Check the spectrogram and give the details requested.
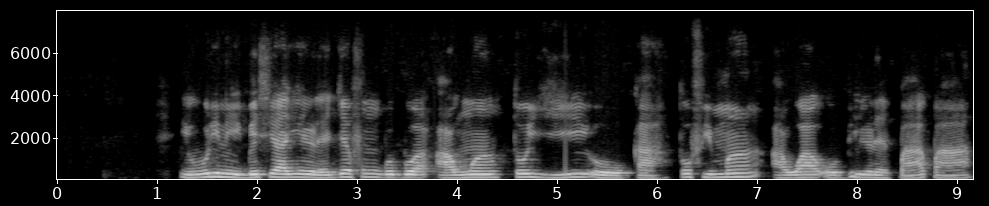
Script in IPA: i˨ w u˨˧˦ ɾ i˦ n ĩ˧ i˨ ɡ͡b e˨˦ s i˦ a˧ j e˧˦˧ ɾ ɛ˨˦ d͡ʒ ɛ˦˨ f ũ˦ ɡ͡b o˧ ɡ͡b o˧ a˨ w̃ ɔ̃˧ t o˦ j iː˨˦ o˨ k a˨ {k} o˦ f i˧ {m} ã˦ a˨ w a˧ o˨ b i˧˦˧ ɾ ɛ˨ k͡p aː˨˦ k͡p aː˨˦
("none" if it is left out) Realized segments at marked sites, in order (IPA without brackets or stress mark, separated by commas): t, m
